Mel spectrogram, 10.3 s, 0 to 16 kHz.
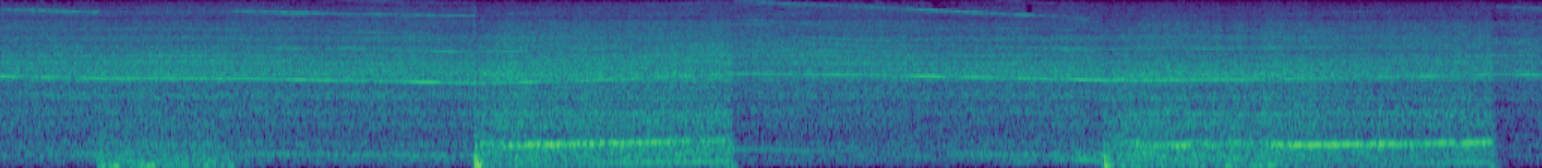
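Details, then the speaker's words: Rover gas turbine, not run for a while, KC-135 pneumatic starter: high whine rises and sags under loud rushing air, never lights off; fails to start, owner suspects electrical fault or high-pressure shut-off valve closing. "well folks that was all a bit disappointing anyway we packed everything away and uh i'll just have to try again the rover unfortunately refused to play ball today"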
